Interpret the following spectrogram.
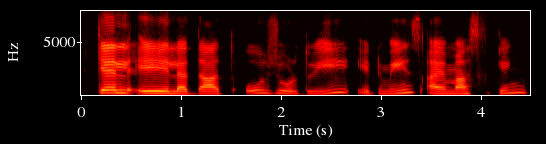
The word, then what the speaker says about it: aujourd'hui: Okay, because AU letters make O sound. O. And then jour, in jour we have OU letters together. O, jour. And then we pronounce D with UI because H is at the beginning of the word HUI. So it will be silent. So that's why it is sound as aujourd'hui.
